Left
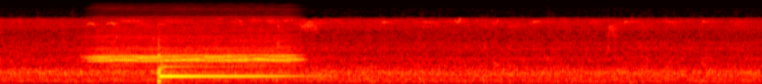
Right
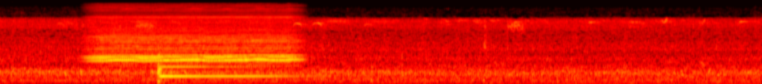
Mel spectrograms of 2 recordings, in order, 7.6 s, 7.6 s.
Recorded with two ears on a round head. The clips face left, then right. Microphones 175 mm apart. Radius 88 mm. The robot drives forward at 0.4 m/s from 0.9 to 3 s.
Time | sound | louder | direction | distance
1.6 | a guitar | left 3 dB | 25° left (ahead or behind) | 1.2 m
